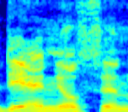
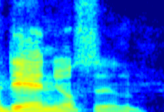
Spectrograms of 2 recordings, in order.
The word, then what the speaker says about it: Danielson: Yeah, so he was with Nikki, and Bryan Danielson was with Brie. So they were like, it's Danielson or Daniels? Bryan Danielson. Oh, for real?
